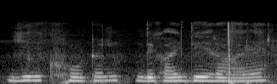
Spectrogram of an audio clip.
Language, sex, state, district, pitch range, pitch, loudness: Hindi, male, Uttar Pradesh, Shamli, 165-180 Hz, 170 Hz, -21 LUFS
